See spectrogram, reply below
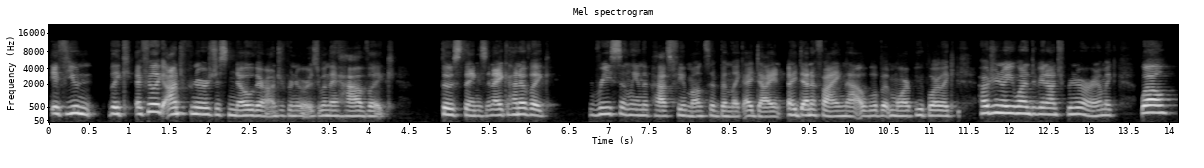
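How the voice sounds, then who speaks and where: A woman's voice: medium pitch, brisk, warm tone. A woman in her twenties from near Chicago, a guest author telling her story in a chatty, filler-heavy way on a podcast. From northwest Indiana, near Chicago. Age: 20s. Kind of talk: casual podcast interview.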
